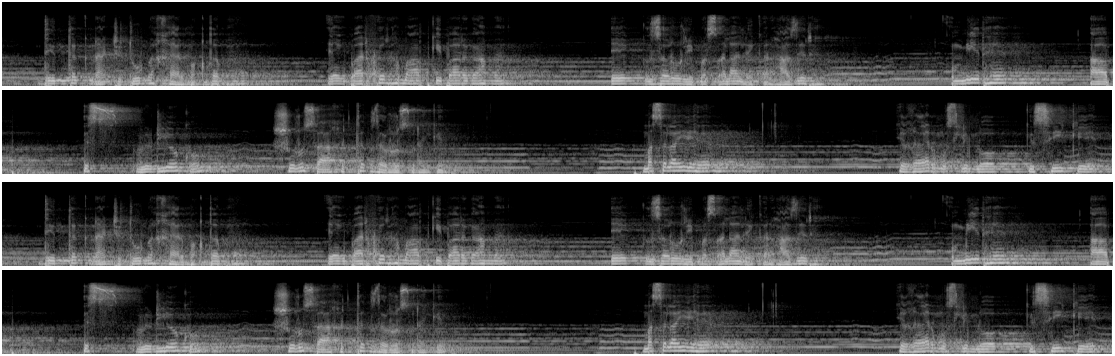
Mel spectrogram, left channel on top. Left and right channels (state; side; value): normal; both; correlation 0.44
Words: دن تک 92 میں خیر مقدم ہے۔ ایک بار پھر ہم آپ کی بارگاہ میں ایک ضروری مسئلہ لے کر حاضر ہیں۔ امید ہے آپ اس ویڈیو کو شروع سے آخر تک ضرور سنیں گے۔ مسئلہ یہ ہے کہ غیر مسلم لوگ کسی کے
